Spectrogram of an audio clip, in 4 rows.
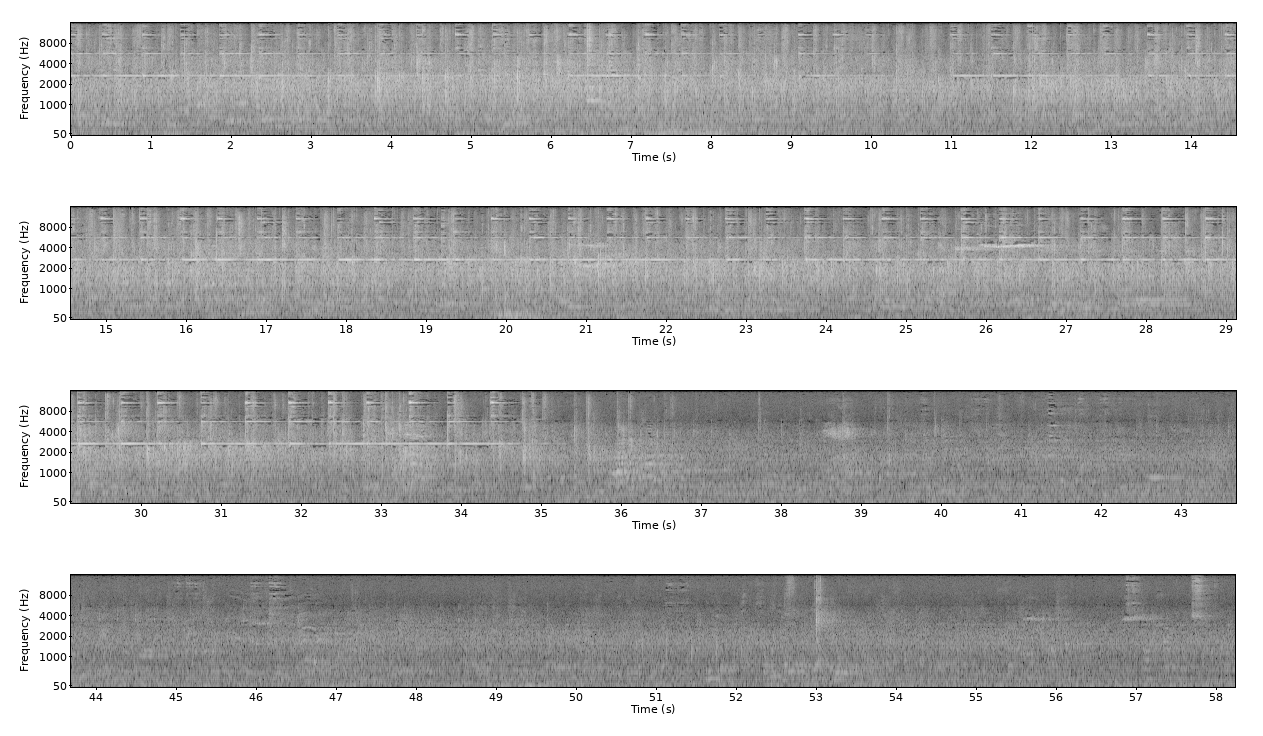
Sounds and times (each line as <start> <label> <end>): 0.0 applause 38.2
